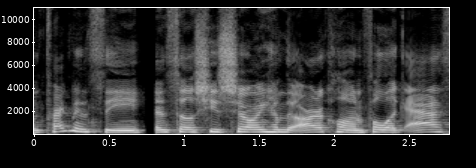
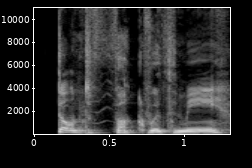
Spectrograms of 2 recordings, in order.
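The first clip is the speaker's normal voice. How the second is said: a little put-on Russian accent, laid lightly; 6 semitones lower than usual. Retelling a scene where one inmate mocks another: Russian accent imitating Red. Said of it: "puts on a little Russian accent, imitating Red".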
